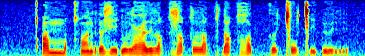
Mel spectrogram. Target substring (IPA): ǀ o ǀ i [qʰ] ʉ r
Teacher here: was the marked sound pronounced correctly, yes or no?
no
